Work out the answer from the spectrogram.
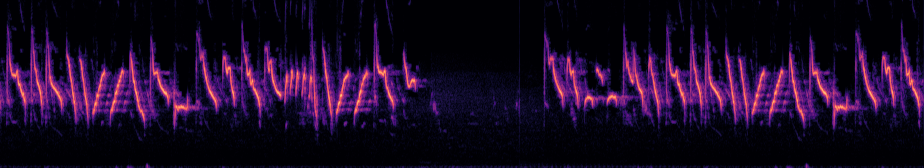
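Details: Oriental white-eye (Zosterops palpebrosus) song: rapid, high twittering of thin slurred notes, delivered in long runs with a brief pause midway; no other sounds.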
